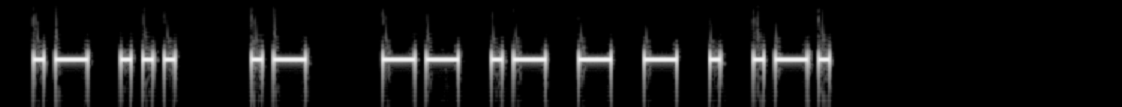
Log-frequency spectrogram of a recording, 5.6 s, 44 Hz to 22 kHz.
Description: Morse code, heard as a keyed tone, about 22 wpm, 700 Hz. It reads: AS A MATTER
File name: practice / 22wpm / Build A Phrase - 5-Word Phrases - 22wpm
